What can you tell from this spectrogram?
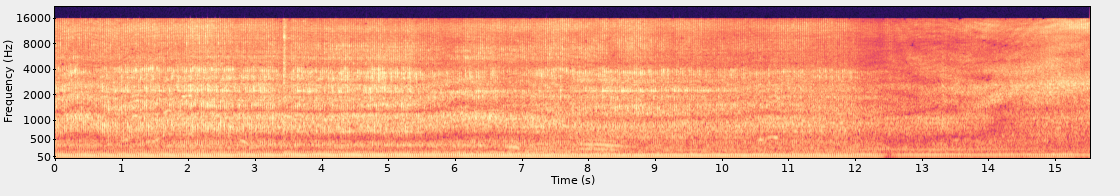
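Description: Farm tractor's diesel engine running steadily under load while it drives a rotary tiller through dry soil. The level dips briefly and falls slightly about twelve seconds in.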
